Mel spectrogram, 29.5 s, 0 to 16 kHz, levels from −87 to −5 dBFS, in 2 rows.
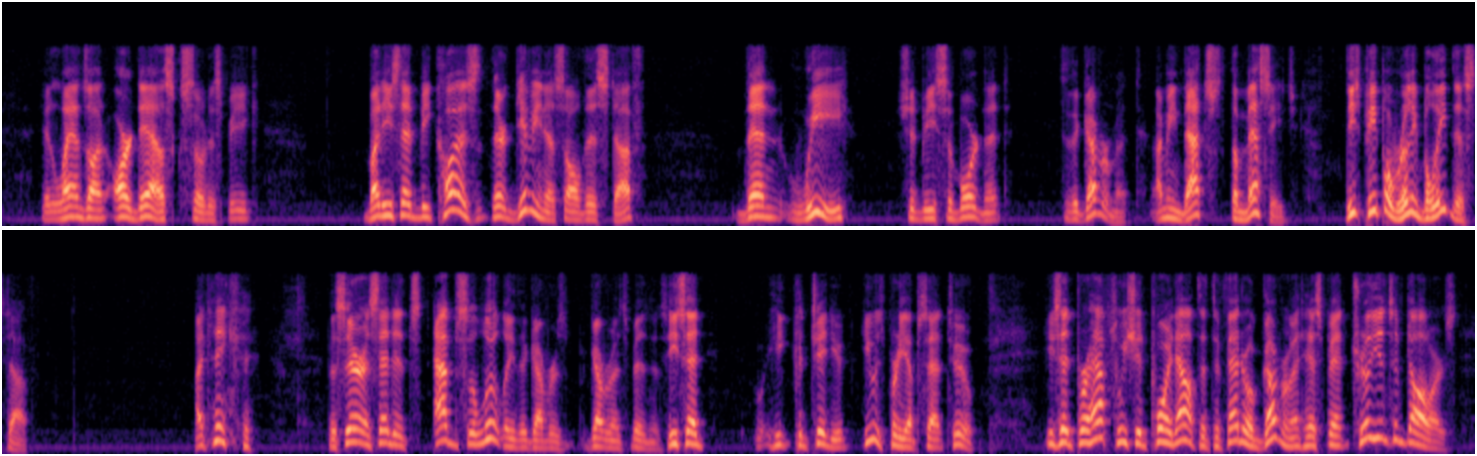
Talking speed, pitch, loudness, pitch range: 145 wpm, 140 Hz, -24 LUFS, 120-180 Hz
